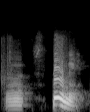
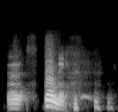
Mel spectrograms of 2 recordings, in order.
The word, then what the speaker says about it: Stoney: to you listen was stoney of course you may be pronounce it stone but yeah it's stony stoney okay all right yeah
